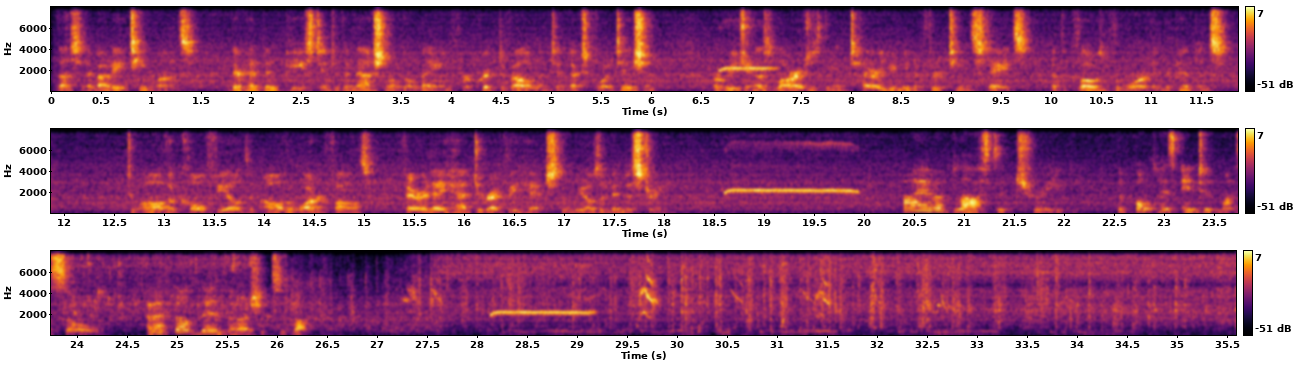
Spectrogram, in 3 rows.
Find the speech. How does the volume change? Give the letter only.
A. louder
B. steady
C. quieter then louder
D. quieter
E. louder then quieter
B.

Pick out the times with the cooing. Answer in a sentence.
The cooing can be heard from 25.9 to 35.5 s.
